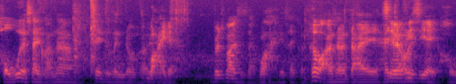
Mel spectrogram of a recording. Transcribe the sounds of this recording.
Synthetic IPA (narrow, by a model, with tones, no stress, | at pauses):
ho˨˥wkɛː˧sɐ˧jkʰʷɐ˨˥naː˧t͡sɛː˥˩klɪ˨˧ŋtɔ˧˩ŋkʰɵ˨˧wa̰ː˨jɡɛ˧ | bɹɪ˥sba˥sɪ˨slɐ˨˩k̚wa̰ː˨˩jkɛ˧sɐ˧jkʰʷɐ˨˦nkʰœ˨˧˥waː˨˥ŋs̬œː˨˧ŋt̪aː˨jhɐ˨˥jɔ˨˧i˥siː˥e˥˩ho˨˦w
